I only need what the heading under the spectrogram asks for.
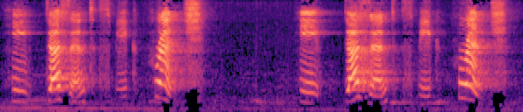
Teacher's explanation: the negative word in the statement to show that it is negative, correct? So, the pitch pattern is the same as in a statement, in a positive statement, but we are stressing the negative word.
